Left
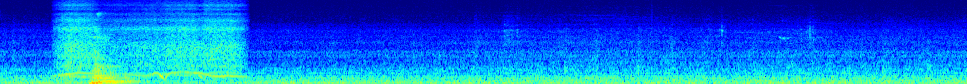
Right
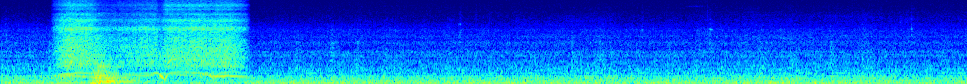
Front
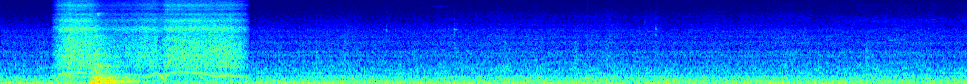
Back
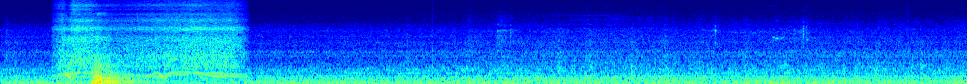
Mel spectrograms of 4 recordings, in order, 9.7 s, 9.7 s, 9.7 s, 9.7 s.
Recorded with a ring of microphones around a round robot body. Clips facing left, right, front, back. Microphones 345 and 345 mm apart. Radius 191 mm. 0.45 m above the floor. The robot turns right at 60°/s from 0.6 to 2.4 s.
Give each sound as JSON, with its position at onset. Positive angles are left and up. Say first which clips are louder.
{"t": 0.9, "sound": "a whoosh", "louder": "left 2 dB, front 2 dB", "azimuth_deg": 55, "distance_m": 0.7}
